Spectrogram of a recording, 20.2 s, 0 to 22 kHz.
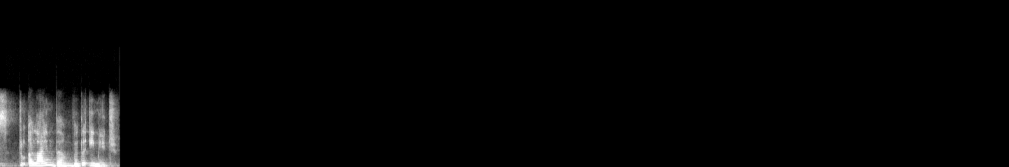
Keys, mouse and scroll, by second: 1.1 click, 2.7 click, 3.8 shift+click, 6.7 g, 10.8-11.9 scroll up 13, 11.9 shift+middle click, 13.5 g, 19.4-20.1 scroll down 15.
